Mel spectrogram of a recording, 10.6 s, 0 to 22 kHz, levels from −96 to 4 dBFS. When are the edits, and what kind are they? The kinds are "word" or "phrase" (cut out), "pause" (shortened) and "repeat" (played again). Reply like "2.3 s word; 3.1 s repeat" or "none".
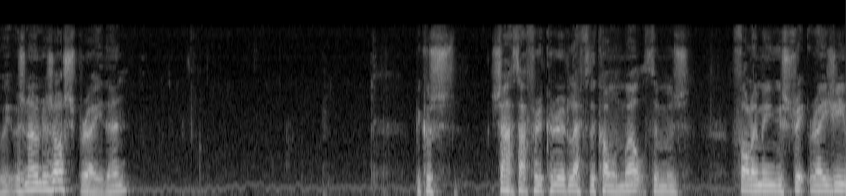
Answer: none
